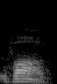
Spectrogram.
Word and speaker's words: Vav: So it's V as in Vogue. So it's really V. How to read Vogue? So the word, the shape Vav is really pronounced V, like Vogue. That is it, pronunciation. So here in this side, it's pronunciation. This is pronunciation. So according to the old Hebrew word today, those who, the owner of the words, I mean, so it's a V. So don't change it into W, and you will say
